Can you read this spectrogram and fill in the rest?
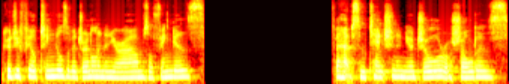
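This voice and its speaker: A woman leading a guided reflection exercise, asking slow, soft questions with long pauses between them. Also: medium pitch, completely flat delivery. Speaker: meditation guide.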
